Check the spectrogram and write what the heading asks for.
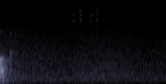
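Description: A few faint, quick computer mouse clicks about a second in, a double-click opening a file in the code editor.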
